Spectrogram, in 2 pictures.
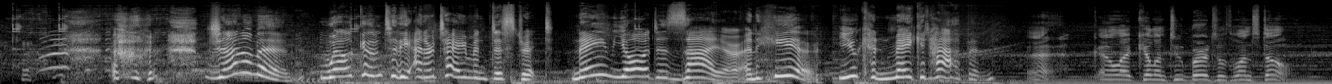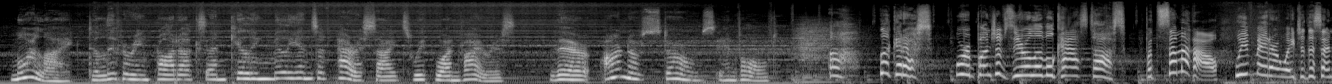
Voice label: English American video games

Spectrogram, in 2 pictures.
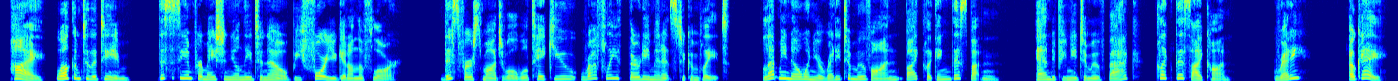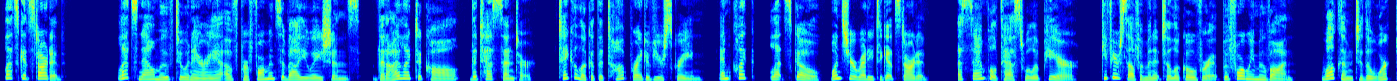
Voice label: english canadian e-learning

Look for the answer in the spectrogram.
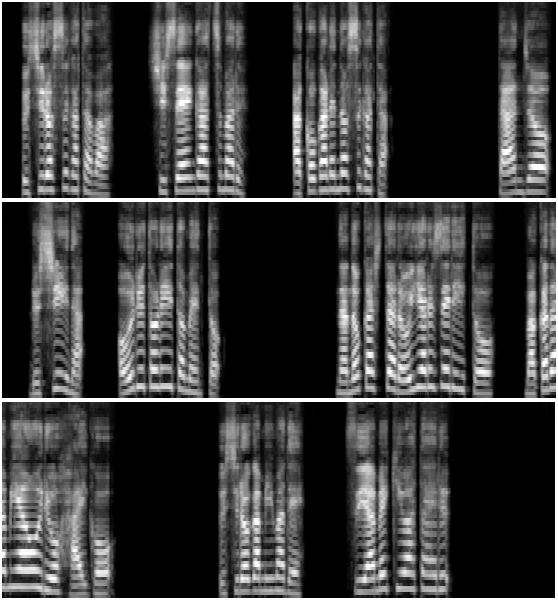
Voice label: japanese commercial

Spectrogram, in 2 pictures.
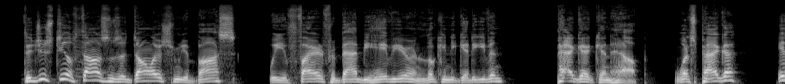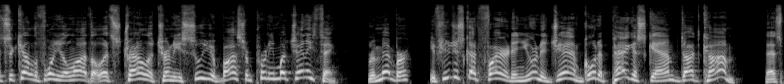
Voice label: english american impersonations; Profundo e autoritário com clareza elegante e calor

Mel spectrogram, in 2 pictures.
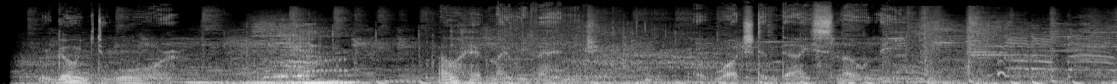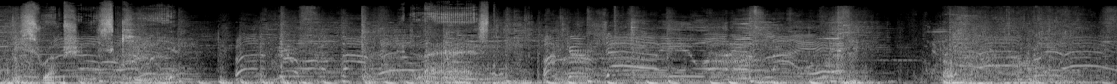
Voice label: english animation

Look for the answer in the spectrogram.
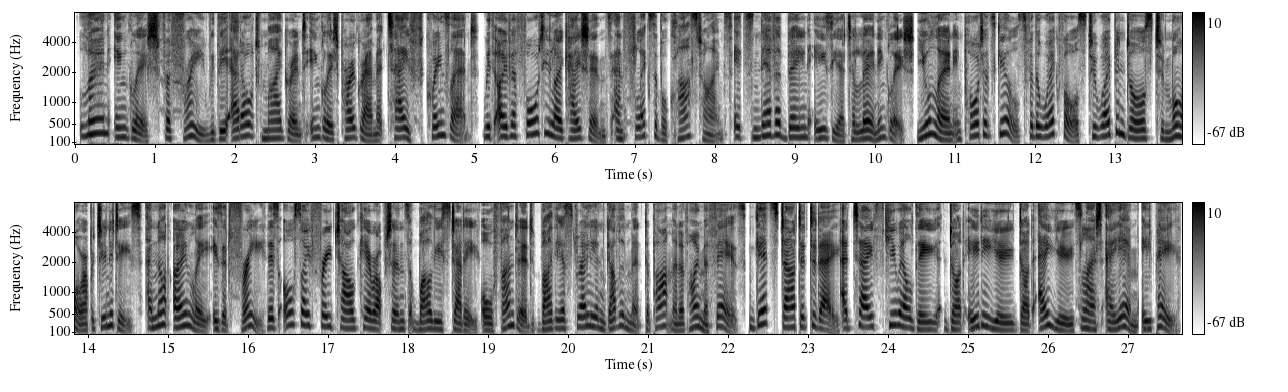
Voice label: english australian political ads

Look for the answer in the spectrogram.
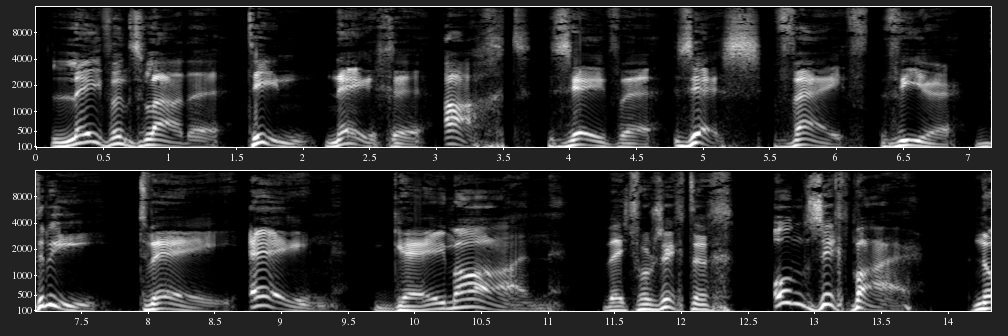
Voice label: dutch movie trailers

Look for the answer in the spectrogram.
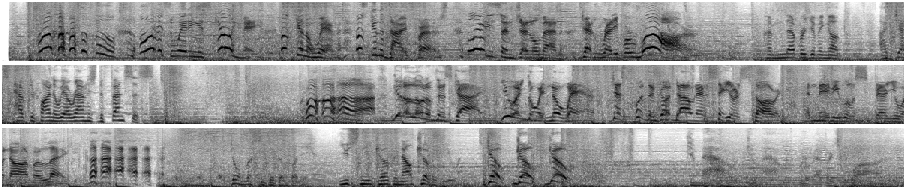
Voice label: English animation

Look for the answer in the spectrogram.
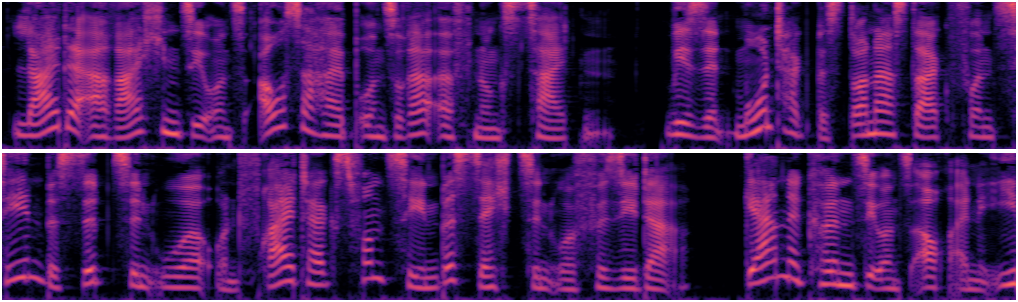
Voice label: german ivr

